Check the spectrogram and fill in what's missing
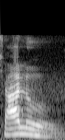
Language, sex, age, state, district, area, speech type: Hindi, male, 60+, Uttar Pradesh, Azamgarh, rural, read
